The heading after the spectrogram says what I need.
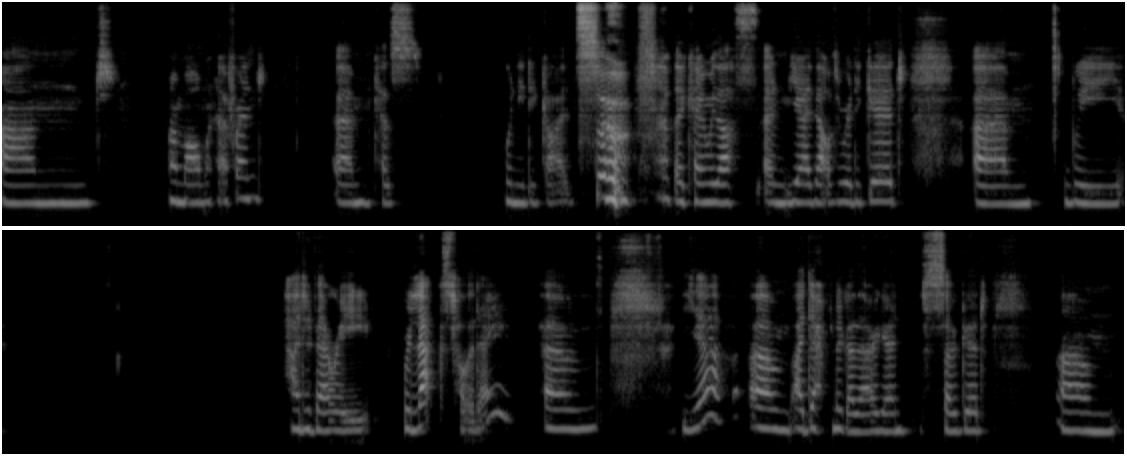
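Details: Stammering (stuttering) in a woman who says her stammer makes her take longer to speak.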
